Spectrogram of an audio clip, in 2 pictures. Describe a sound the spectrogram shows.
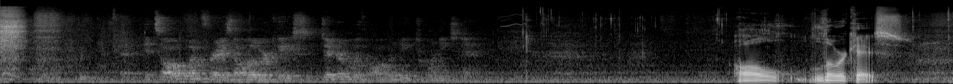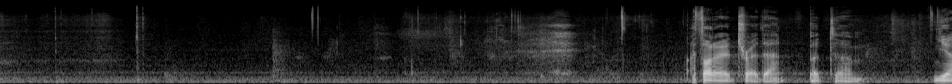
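A man speaks through a microphone in a meeting, in a room with a slight echo.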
